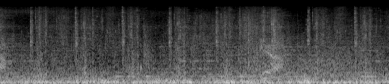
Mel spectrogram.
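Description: A horse gallops in the Metal Gear Solid 5 video game with a fast, steady drumming of hooves, close and loud, under excited speech and a brief whinny.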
